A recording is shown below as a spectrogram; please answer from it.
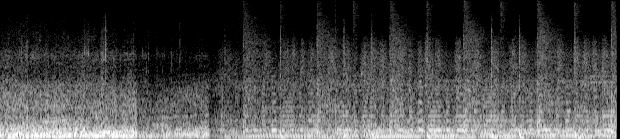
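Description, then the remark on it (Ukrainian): A taxi carrying hitchhikers drives along the highway toward Korostyshiv, Ukraine, its engine humming and tires rumbling in a loud, steady drone that dips briefly after a few seconds, then carries on without pause. “Спочатку ми думали, що не зможемо домовитись про безкоштовний проїзд, але нам пощастило, і от ми вже в дорозі.”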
